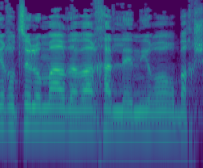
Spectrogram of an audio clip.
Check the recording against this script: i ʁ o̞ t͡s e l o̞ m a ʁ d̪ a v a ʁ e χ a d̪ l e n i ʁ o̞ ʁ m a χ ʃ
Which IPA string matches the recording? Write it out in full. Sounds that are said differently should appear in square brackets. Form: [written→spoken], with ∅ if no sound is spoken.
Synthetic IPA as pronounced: i ʁ o̞ t͡s e l o̞ m a ʁ d̪ a v a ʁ e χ a d̪ l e n i ʁ o̞ ʁ [m→b] a χ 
